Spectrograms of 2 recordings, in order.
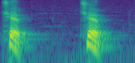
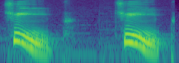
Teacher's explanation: curto e com som de é fraco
